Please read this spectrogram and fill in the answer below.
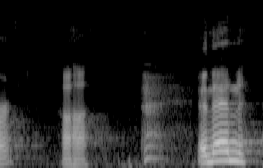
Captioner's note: giggles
